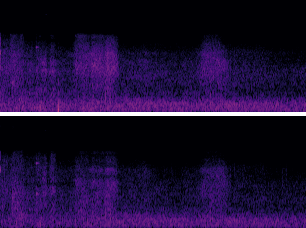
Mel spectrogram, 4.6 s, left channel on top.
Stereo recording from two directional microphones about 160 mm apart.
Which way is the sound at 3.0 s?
60° right (ahead or behind).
